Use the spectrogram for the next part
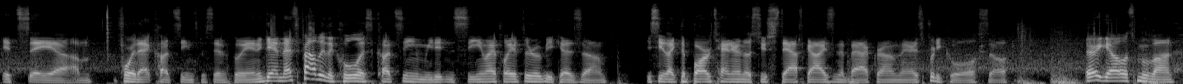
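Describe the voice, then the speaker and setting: A man's voice: medium pitch, fairly quick, fairly bright tone. Casual man commentating with noise behind. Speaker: video game streamer, narrator of playthrough. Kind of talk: casual commentary over gameplay cutscenes.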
